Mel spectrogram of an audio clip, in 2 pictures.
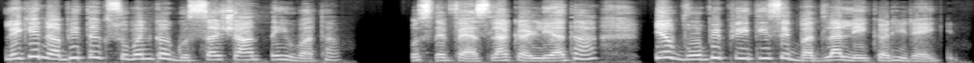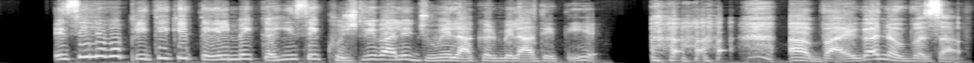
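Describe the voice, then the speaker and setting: Brief: woman storyteller, lively pitch, dry close sound. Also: moderate pace, dry recording. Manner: expressive narration. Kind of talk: scripted story narration.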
